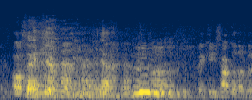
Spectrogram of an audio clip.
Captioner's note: laughter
